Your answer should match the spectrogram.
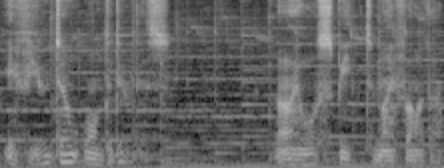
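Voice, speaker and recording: A man playing a devoted, protective young prince in an intimate audio roleplay, speaking gently and somewhat formally to his betrothed. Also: low-pitched, animated, music in the background. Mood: tender, reassuring. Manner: gentle, soothing, measured, slightly formal phrasing.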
